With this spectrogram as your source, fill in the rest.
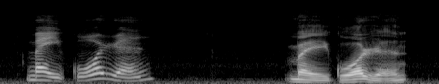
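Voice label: "mei guo ren", Mandarin Chinese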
